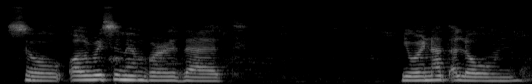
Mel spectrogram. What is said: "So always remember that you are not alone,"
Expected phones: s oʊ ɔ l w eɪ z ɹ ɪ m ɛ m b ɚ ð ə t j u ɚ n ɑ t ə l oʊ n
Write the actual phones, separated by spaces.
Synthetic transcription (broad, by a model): s oʊ ɔ l w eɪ s ɹ ɪ m ɛ m b ɚ ð ə t j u ɚ n ɑ t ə l oʊ n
